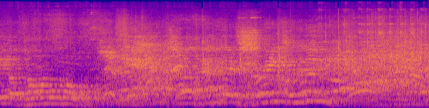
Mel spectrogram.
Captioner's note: cheering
